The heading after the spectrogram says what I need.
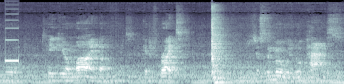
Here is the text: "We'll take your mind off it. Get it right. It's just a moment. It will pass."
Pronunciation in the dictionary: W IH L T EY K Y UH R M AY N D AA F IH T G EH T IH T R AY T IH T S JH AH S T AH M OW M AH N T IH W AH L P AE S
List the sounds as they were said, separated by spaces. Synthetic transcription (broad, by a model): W T EY K Y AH R M AY N D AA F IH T G EH T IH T R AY IH T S JH AH S T AH M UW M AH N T W AH L P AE S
